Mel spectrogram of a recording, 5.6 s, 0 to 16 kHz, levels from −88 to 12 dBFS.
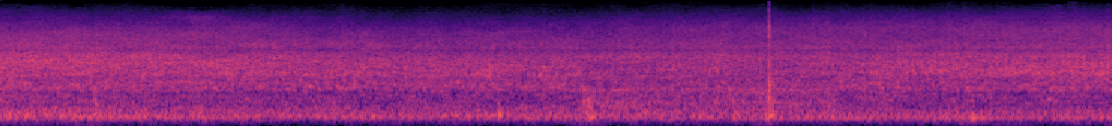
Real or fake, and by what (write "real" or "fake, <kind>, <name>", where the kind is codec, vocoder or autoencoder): fake, codec, DAC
